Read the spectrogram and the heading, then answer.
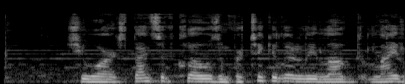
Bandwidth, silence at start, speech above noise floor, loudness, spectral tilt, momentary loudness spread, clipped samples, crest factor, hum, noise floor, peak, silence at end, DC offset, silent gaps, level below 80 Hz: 11.5 kHz; 0.05 s; 27 dB; -26 LUFS; -5.5 dB/octave; 5 LU; under 0.1%; 12 dB; none; -52 dBFS; -14 dBFS; 0 s; under 0.1%; none; -58 dBFS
